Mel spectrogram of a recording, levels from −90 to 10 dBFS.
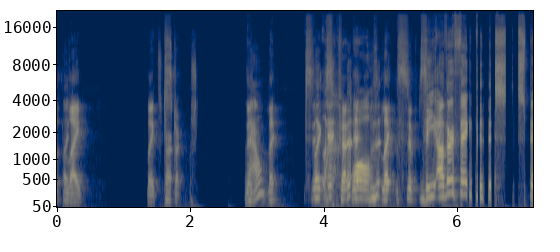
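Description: At 2.12 s, just after "like start start", a digital broadcast dropout fades the speech to silence in 8 ms and it returns at 2.58 s with "now like like it". From 6.15 to 6.94 s, scattered short mutes, the longest 96 ms, drop about 416 ms in total. On a spectrogram or waveform, each appears as a blank vertical gap.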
